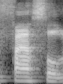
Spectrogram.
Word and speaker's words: Faisal: e replace the C with an f and Fel that's the easiest I've learned to describe to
